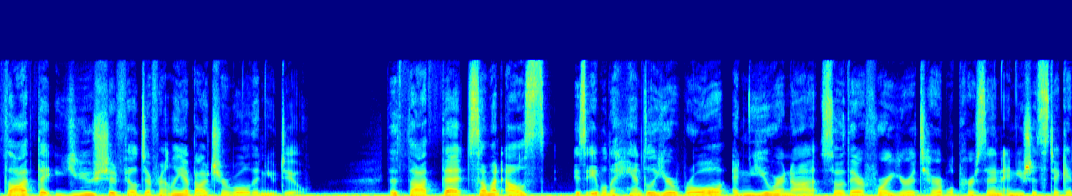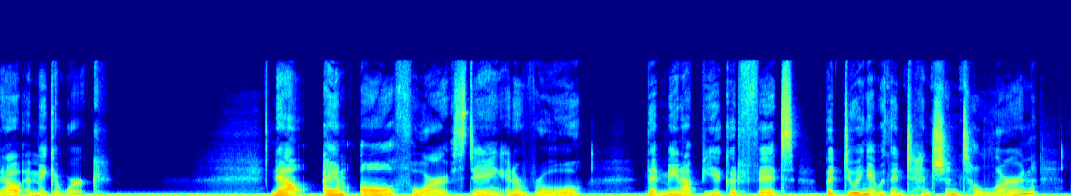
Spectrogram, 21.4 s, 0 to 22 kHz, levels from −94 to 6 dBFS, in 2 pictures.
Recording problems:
low rumble; faint; throughout; 20 dB below the speech

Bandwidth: 15 kHz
